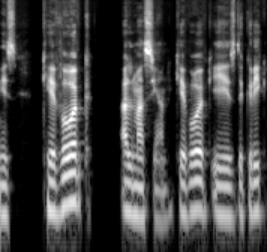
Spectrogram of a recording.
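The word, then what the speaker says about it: Kevork Almassian: he or she wants to know how to pronounce my name my name is Kor almasian Kor is the Greek name of George if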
